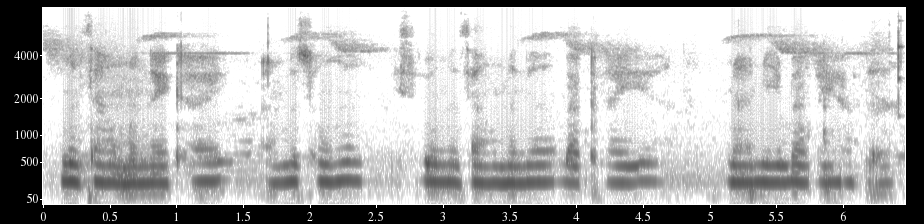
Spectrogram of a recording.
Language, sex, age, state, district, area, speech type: Bodo, female, 18-30, Assam, Kokrajhar, rural, spontaneous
